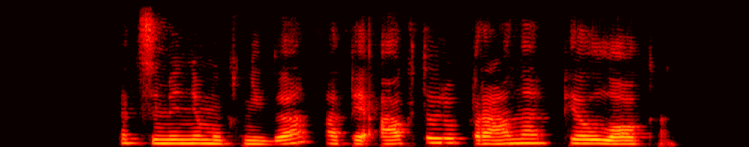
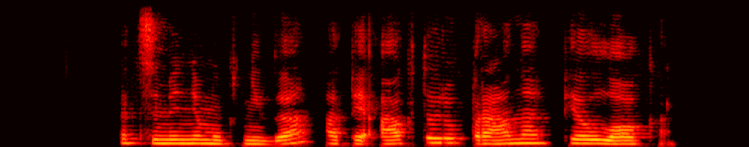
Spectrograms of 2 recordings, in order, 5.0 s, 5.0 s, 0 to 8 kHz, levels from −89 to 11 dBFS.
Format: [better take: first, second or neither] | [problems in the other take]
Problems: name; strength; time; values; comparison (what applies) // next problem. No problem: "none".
second | noise reduction (neural mask model Resemble Enhance denoiser)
